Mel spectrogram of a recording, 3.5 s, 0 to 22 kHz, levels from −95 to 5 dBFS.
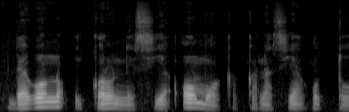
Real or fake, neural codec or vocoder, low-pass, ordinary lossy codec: real; none; none; none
